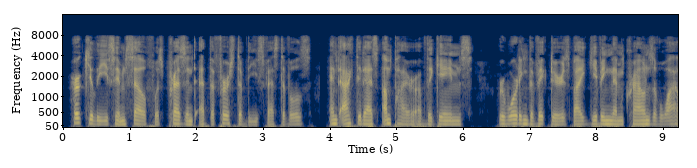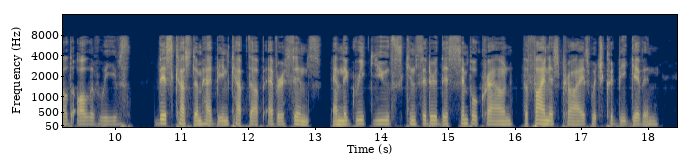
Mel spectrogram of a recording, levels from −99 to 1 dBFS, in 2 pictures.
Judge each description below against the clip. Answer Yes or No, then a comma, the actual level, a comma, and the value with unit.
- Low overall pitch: Yes, low, 110 Hz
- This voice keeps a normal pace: Yes, average, 165 wpm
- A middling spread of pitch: No, narrow, 1.9 semitones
